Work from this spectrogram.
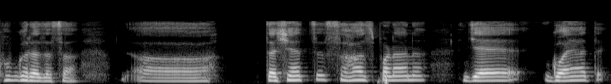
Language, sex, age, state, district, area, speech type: Goan Konkani, male, 30-45, Goa, Canacona, rural, spontaneous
